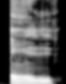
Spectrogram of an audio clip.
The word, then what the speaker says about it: en haut: En haut. En haut. Okay, final T not pronounced, and then this H as previously, you don't pronounce it, so this is haut.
